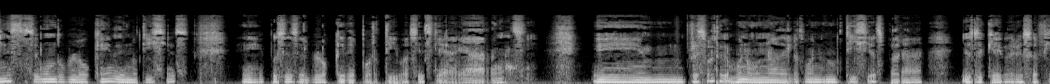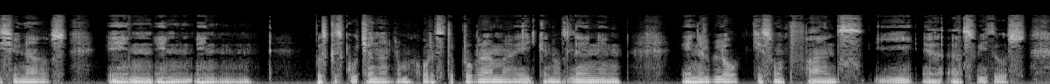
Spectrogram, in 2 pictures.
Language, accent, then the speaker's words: Spanish; Mexico; nosotros tenemos algo similar, aunque guardando las distancias, y me refiero por ejemplo en nuestro caso como mexicanos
